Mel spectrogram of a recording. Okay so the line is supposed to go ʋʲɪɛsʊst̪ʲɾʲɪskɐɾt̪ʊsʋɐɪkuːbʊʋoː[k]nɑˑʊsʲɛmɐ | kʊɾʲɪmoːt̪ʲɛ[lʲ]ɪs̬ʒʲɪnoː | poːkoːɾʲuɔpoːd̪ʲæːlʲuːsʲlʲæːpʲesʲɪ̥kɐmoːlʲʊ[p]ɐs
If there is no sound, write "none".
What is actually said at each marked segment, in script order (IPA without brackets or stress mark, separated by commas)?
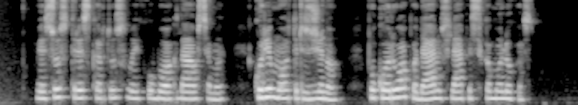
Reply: k, ɾʲ, k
